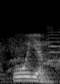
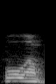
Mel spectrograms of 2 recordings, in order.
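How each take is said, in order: First: "पोयम" with a y glide; "पोयम", the common y-sound mistake; wrong pronunciation. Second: "पोअम" as po-am, without y; "पोअम" with no glide; correct pronunciation. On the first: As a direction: say "पोयम" as po-yam. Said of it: "पोयम wrong pronunciation है". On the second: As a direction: say "पोअम" in two open syllables. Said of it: "right pronunciation पोअम होती है". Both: Shown as a demonstration.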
